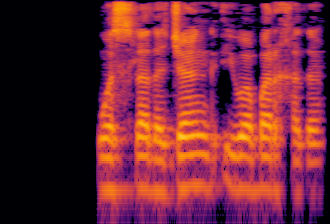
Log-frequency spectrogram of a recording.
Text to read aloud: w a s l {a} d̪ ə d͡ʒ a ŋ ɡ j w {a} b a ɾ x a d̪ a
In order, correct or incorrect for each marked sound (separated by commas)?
correct, correct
